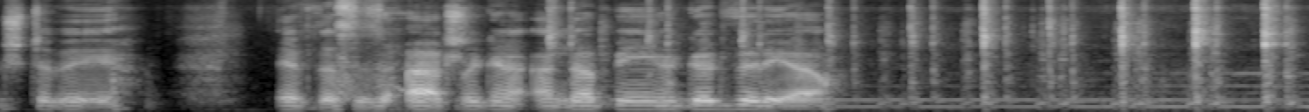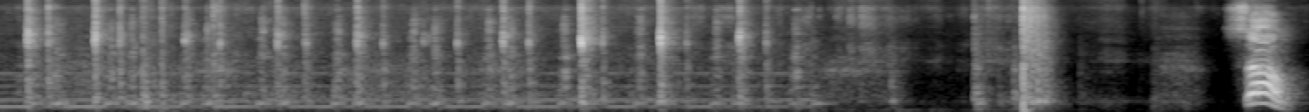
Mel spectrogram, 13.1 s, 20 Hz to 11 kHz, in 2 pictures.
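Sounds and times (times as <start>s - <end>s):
typewriter steady hum: 2.2s - 10.7s
typewriter keystroke clicks: 2.7s - 10.6s.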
